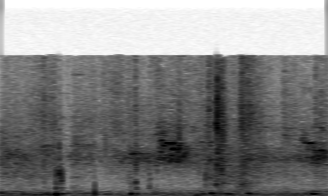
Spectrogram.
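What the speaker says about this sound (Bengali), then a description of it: "আর এদিকে আমাদের কবুতরগুলা কিছু করছে" Domestic pigeons in a loft give repeated low, throaty coos close by, with a few soft wing movements and faint chirps against a steady background hum.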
